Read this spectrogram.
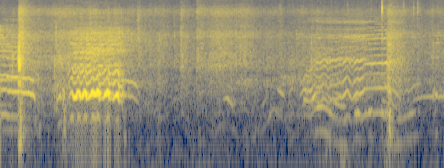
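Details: Goat bleating in a short, wavering, nasal call near the start, followed later by a second quieter quavering bleat, with faint background noise.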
